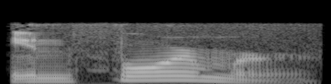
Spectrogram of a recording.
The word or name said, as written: informer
